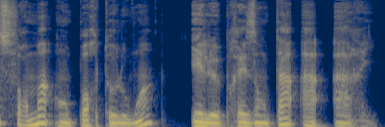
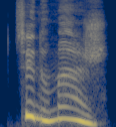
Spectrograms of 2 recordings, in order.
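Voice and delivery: put-on much higher child's voice; little girl Rose; slower than usual. A narrator's reading. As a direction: play the little sister, very high. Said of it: "fit remarquer Rose". (petite Rose, voix d'enfant très aiguë)

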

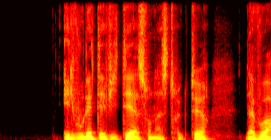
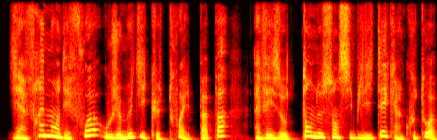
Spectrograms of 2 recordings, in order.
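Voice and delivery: high-pitched, fed-up scolding; exasperated reproach; 9 semitones higher than usual. A narrator's reading. Reproaching him and papa for insensitivity, exasperated. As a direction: complain in a raised pitch, exasperated. Speaker berates listener's insensitivity.

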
